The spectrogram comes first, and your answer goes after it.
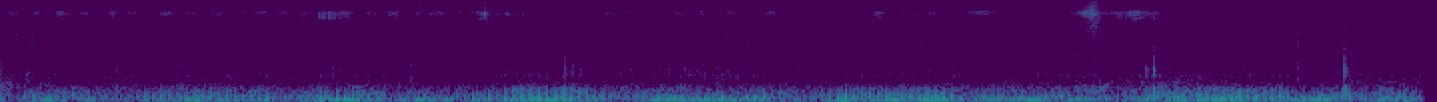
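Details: A sleeping dog snores at night while everyone else sleeps. A low, steady rumble swells and fades about every one to one and a half seconds, with no voices or other sounds.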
